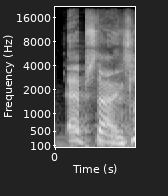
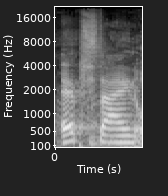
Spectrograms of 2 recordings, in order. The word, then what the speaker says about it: Epstein: Epstein of Epstein, hoe je het ook wil zeggen. Ja, ik zeg altijd Epstein, maar dat is omdat het, uh, dat is de Nederlandse uitspraak natuurlijk. – Ja, ja, dat is waar. – Ja. – Op zijn Duits zeg je Epstein. Kan allemaal.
